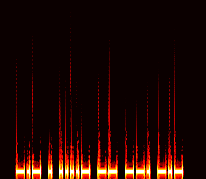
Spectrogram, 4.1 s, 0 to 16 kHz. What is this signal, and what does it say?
Morse code, heard as a keyed tone, about 21 wpm, 700 Hz. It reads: KE4MGK
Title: USA Call Signs - 6 Characters - 3x Character Spacing - 22wpm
